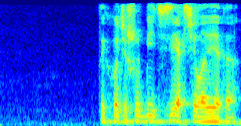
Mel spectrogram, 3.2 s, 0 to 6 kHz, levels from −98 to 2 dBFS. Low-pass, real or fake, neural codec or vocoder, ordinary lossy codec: 5.4 kHz; real; none; AAC, 24 kbps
